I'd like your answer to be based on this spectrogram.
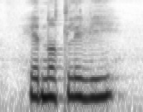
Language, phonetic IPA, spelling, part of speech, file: Czech, [ˈjɛdnotlɪviː], jednotlivý, adjective, Cs-jednotlivý.ogg
- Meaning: individual, single (relating to a single person or thing)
